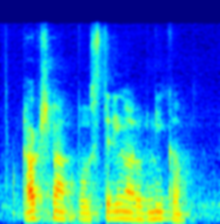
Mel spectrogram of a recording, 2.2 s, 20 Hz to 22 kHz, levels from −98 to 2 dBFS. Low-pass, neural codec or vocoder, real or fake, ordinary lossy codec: 14.4 kHz; codec, 32 kHz, 1.9 kbps, SNAC; fake; none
